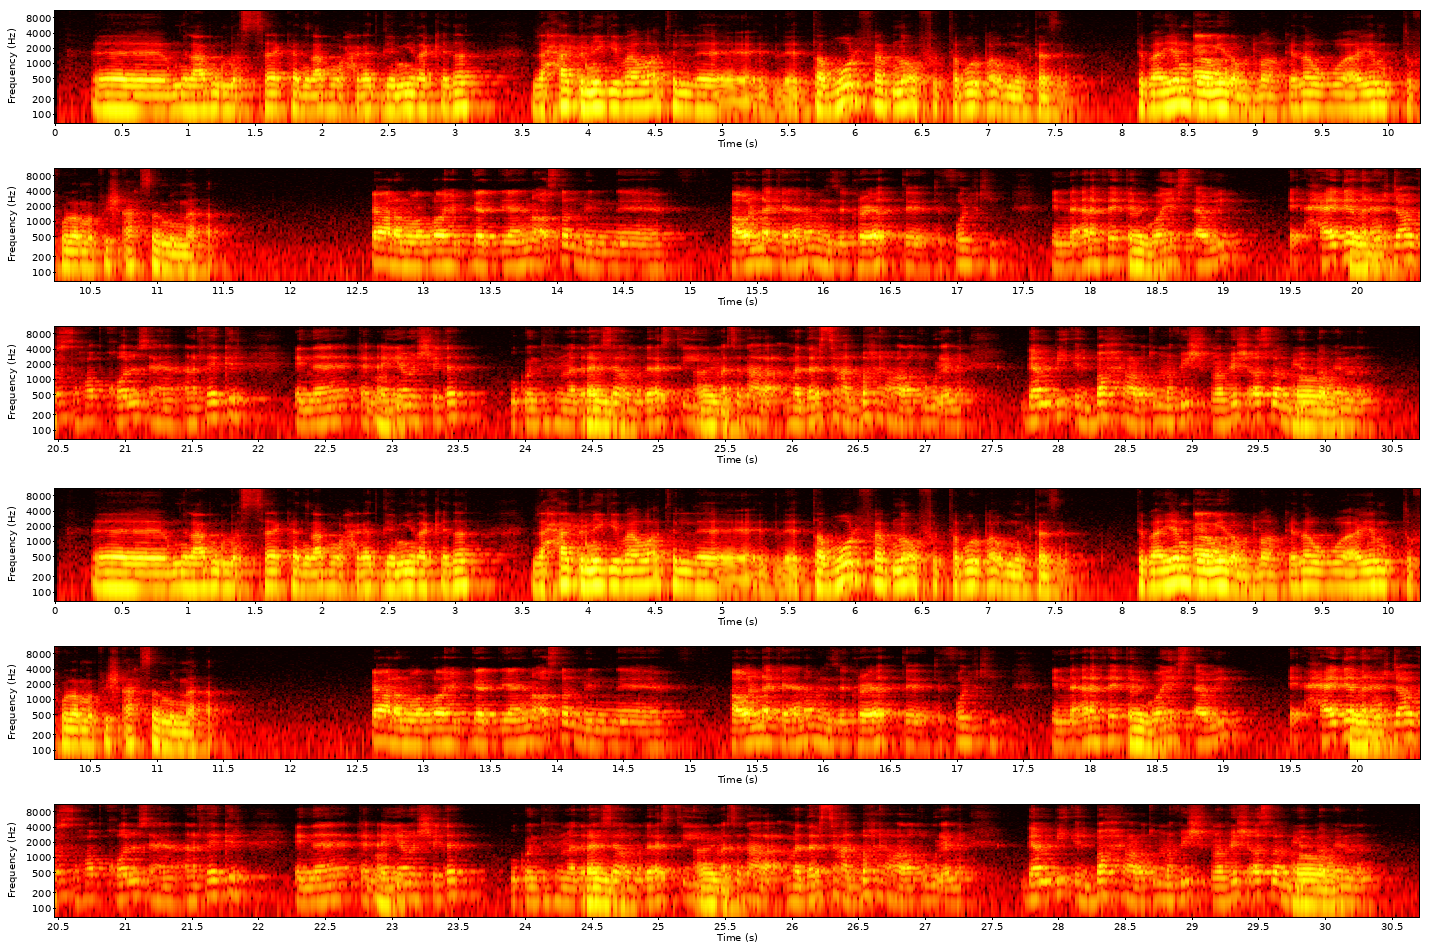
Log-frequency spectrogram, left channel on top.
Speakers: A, on the right (about 60°); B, on the left (about 35°).
A: آه، بنلعبوا المساكه نلعبوا حاجات جميله كده لحد
B: امم
A: ما يجي بقى وقت ال- ال- الطابور فبنقف في الطابور بقى وبنلتزم تبقى ايام
B: اه
A: جميله والله كده وايام الطفوله ما فيش احسن منها
B: فعلا والله بجد يعني انا اصلا من آه، هقول لك يعني انا من ذكريات آه، طفولتي ان انا فاكر
A: ايوه
B: كويس قوي حاجه
A: ايوه
B: ملهاش دعوه بالصحاب خالص يعني انا فاكر ان انا كان
A: أمم،
B: ايام الشتاء وكنت في المدرسه
A: ايوه
B: ومدرستي
A: ايوه
B: مثلا على مدرستي على البحر على طول انا جنبي البحر على طول ما فيش ما فيش اصلا بيوت
A: اه
B: ما بيننا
